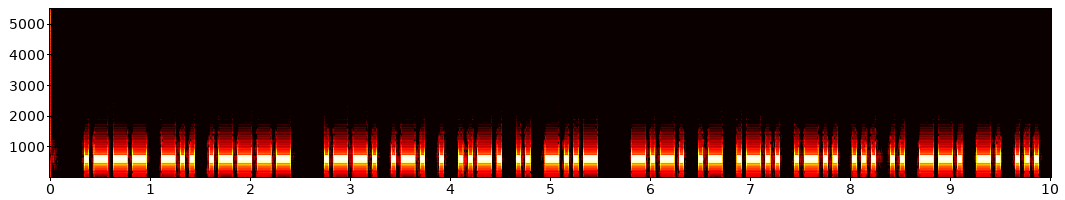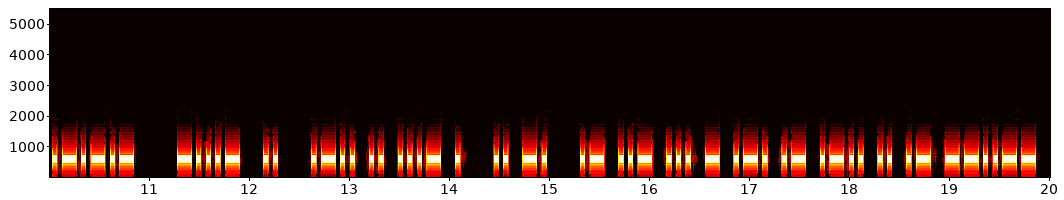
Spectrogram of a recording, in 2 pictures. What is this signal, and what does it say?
Morse code, heard as a keyed tone, about 25 wpm, 600 Hz. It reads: JD1 PREFIX CALLSIGNS. <BT> I LIVE IN AUSTRALIA,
